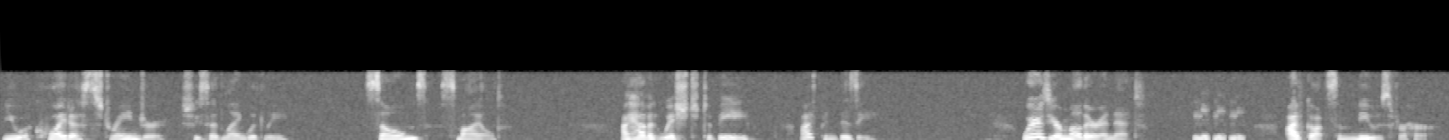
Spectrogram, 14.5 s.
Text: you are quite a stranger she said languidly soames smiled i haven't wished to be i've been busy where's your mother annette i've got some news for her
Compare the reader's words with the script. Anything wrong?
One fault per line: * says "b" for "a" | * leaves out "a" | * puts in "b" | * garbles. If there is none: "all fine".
all fine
